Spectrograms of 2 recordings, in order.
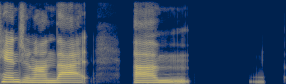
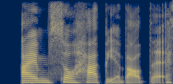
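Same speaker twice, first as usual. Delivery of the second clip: usual speaking voice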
